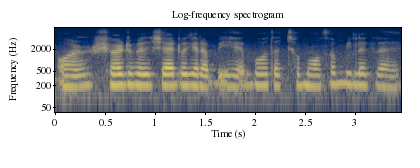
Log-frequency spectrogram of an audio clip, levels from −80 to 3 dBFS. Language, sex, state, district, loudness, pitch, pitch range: Hindi, female, Chhattisgarh, Raipur, -18 LUFS, 205 Hz, 195-210 Hz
